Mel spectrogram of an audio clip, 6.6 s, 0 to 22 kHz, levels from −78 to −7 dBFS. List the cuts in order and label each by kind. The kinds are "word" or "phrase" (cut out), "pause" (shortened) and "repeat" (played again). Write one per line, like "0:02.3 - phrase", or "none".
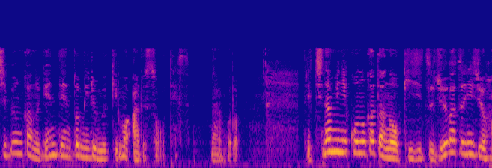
0:04.0 - pause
